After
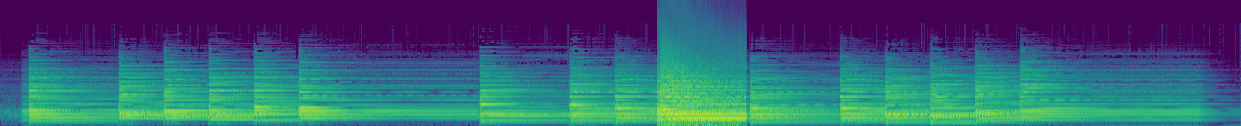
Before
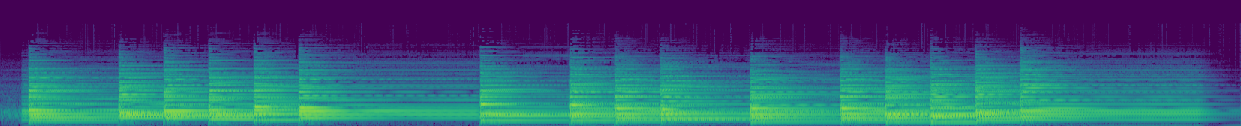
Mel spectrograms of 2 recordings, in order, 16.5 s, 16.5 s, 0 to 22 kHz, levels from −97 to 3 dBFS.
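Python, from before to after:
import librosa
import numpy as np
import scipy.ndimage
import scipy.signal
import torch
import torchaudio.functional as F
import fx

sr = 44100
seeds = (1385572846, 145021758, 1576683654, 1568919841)

y = fx.leveller(x, sr, passes=5, at=(8.75, 9.94))
y = F.gain(torch.from_numpy(y), 2.0).numpy()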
